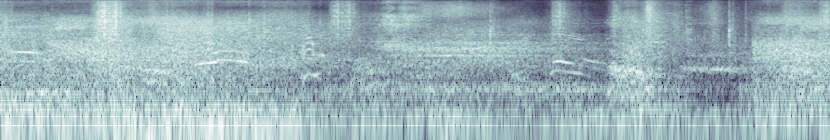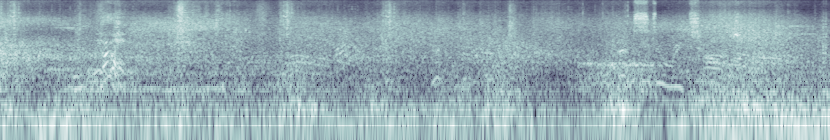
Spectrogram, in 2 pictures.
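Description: Weapons clash and strike in combat.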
